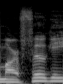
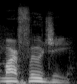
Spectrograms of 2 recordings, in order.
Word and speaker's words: Marfuggi: We have comedian Jaclyn Marfuggi here, and Rob DeRocha is here as well as always.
